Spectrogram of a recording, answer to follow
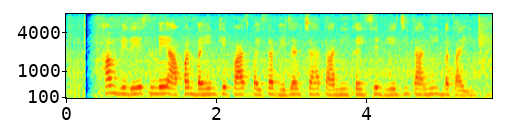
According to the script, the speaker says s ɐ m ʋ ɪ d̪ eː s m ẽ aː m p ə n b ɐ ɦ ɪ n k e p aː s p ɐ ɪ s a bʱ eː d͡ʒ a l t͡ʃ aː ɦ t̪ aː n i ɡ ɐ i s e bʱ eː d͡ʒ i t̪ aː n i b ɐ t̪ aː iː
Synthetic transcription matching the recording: h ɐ m ʋ ɪ d̪ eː s m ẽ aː p ə n b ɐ ɦ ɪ n k e p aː s p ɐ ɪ s a bʱ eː d͡ʒ ə l t͡ʃ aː ɦ t̪ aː n i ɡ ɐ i s e bʱ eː d͡ʒ i t̪ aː n i b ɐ t̪ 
